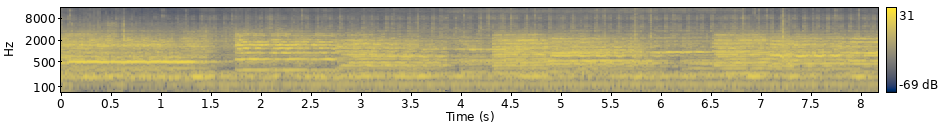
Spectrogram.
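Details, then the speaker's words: 1947 Silvertone radio/phonograph/wire recorder, wire recorder playback after three days of repair completing the B+ circuit: clear, full-volume music with steady tone and no hum, dropouts or wow. "3 days of working on this that sounds pretty good congratulations"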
